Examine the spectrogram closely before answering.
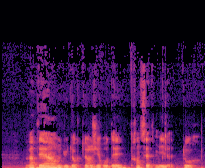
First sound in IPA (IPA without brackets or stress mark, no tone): v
